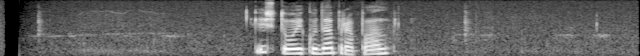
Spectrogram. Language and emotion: Russian, neutral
